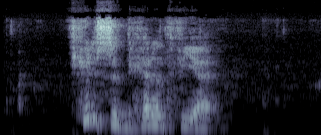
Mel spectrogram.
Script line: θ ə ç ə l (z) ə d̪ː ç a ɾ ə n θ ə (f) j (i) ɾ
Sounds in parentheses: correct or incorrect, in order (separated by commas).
incorrect, correct, incorrect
